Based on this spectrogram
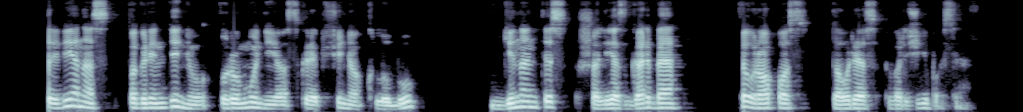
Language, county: Lithuanian, Vilnius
